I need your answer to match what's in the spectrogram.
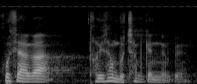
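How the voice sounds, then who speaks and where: A man's voice: mid-range voice, fast talker, creaky, a bit bright. A male pastor giving a Wednesday sermon, telling a story with frequent rhetorical questions to the congregation. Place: church sanctuary. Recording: long church-hall reverb.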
